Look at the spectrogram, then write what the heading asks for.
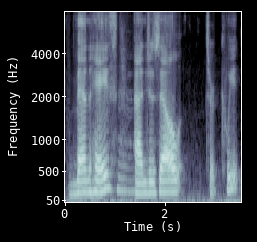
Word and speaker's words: Tircuit: And we're going to have people like Ben Haith and Gizelle Tircuit. Tircuit. I yeah. said it right. Tircuit, you got it, yeah. To lead us in that very important work Well, of I like history.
